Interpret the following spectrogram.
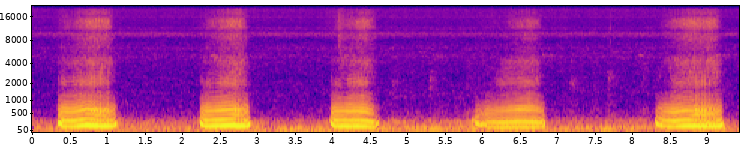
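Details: Winter nap of the cat Umi: five low, rasping snores roughly every two seconds, some slightly wavering in pitch, over a faint hum of the room.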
